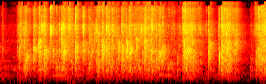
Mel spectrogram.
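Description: An audience at a Zilla Parishad primary school event in Pimpri Sayyad, held for Annabhau Sathe's birth anniversary, bursts into loud, dense applause, with steady clapping that surges and dips across the moment.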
